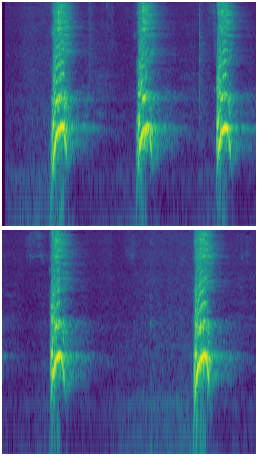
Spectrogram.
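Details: A female Maltese dog gives five sharp, high barks, spaced about a second apart.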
